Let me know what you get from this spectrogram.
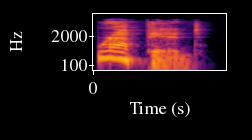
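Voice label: "rapid", British English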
